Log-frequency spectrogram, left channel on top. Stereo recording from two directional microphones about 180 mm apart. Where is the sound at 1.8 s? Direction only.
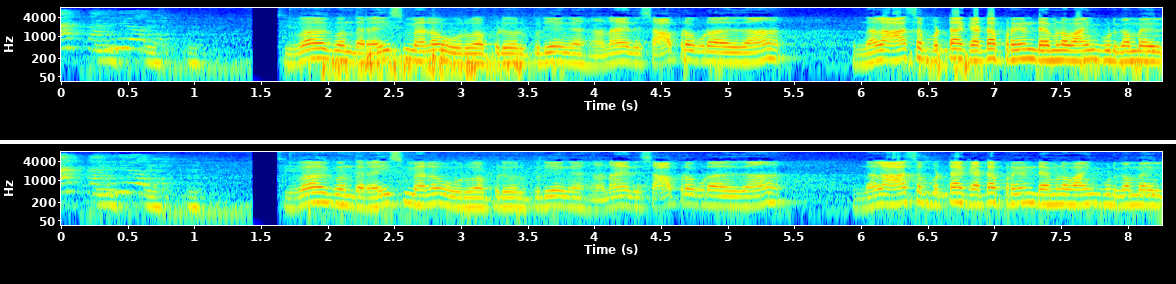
30° left (ahead or behind).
